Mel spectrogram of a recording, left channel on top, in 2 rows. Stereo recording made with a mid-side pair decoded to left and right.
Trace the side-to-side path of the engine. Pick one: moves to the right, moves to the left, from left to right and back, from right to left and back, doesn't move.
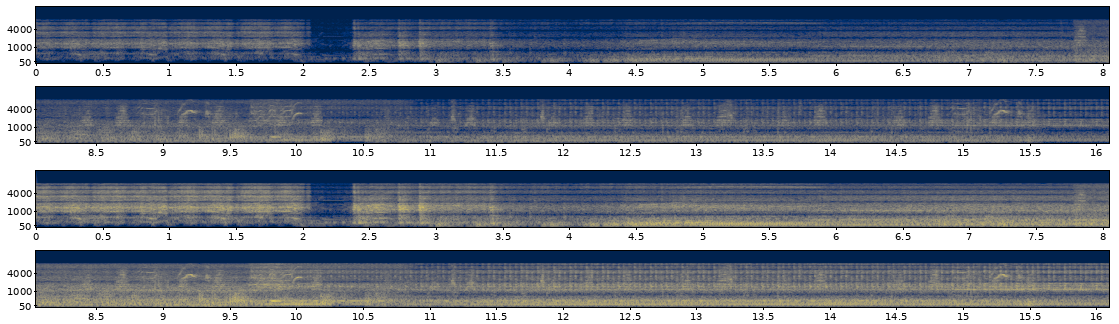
doesn't move.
